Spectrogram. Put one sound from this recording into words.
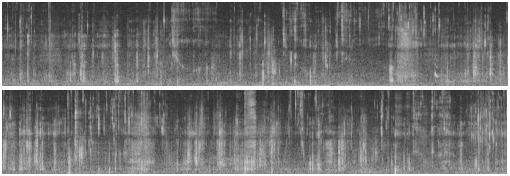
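Wooden utensils lift and stir sticky noodles with wet squelching sounds, heard up close.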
